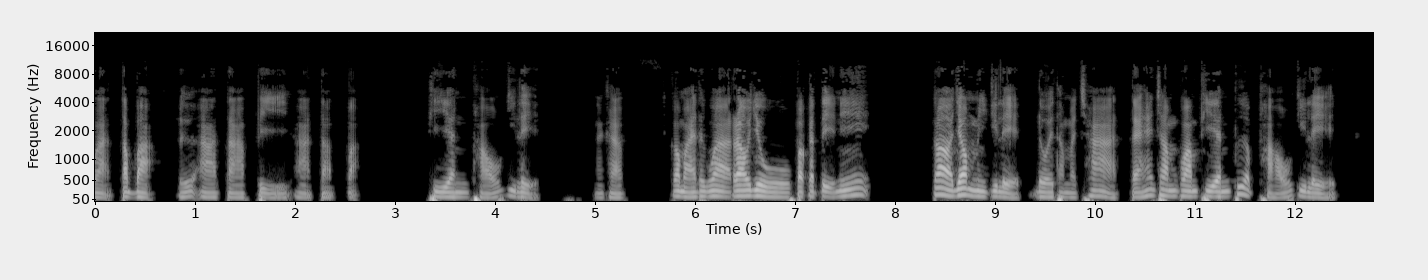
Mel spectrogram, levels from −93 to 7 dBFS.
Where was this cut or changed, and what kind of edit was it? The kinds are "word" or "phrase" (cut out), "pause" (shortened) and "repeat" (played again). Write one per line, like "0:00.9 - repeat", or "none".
none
